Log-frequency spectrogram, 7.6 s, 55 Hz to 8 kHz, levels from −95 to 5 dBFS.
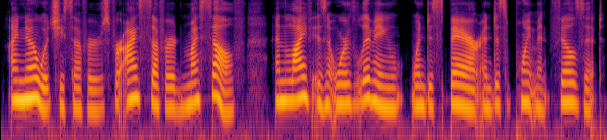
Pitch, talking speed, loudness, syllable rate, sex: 195 Hz, 160 wpm, -19 LUFS, 4.2 syllables/s, female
